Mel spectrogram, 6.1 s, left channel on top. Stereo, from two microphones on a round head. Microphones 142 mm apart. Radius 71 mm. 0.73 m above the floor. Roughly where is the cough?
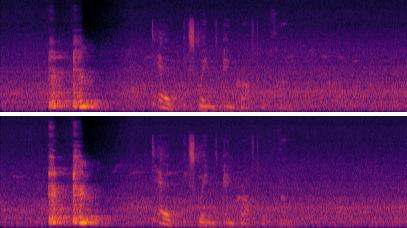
Right.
